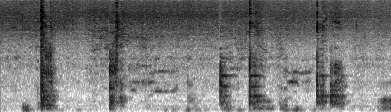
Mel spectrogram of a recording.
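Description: Chayote and ground meat cooking together in a pan for ginisang repolyo, with a steady sizzle broken by several loud scraping stirs of a spatula at irregular intervals.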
